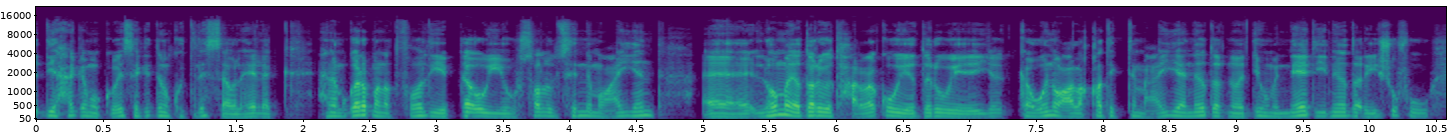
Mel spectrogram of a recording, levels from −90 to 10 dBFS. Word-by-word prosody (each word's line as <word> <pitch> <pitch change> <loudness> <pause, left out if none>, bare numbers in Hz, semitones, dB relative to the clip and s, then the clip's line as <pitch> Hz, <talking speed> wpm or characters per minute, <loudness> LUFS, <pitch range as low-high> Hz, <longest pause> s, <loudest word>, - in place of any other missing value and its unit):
دي 140 - -1
حاجة 140 -1 -1
م 115 - -3
كويسة 125 +4 -2
جدًا 135 +1 -6
وكنت 120 - -9
لسه 130 - +1
هاقولها 95 +3 0
لك، 105 -3 -7 0.2
إحنا 125 - -1
مجرد 145 +7 +6
ما - - +1
الأطفال 130 0 -3
يبدأوا 125 +2 +2
يوصلوا 110 +5 -1
لسن 130 +4 -3
معين 130 +6 -3 0.4
آآ، 105 -1 +1
اللي 115 +4 -4
هم 160 +3 +6
يقدروا 135 -4 +6
يتحركوا 125 +4 0
ويقدروا 120 0 0
ي - - +3 0.2
يكونوا 115 +3 -1
علاقات 110 +4 +2
إجتماعية، 125 +2 -3
نقدر 130 0 -1
نوديهم 115 +2 -4
النادي 125 +2 +2
نقدر 130 -3 -2
يشوفوا 110 +1 -3
125 Hz, 180 wpm, -25 LUFS, 110-135 Hz, 0.4 s, مجرد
